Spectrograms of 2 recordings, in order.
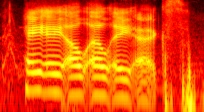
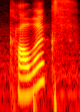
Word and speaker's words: Kallax: you're talking about because you do not pronounce it in Swedish, so I don't know. Kallax. Calyx? Kallax? Is it A? Yeah, Kallax. Callax.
